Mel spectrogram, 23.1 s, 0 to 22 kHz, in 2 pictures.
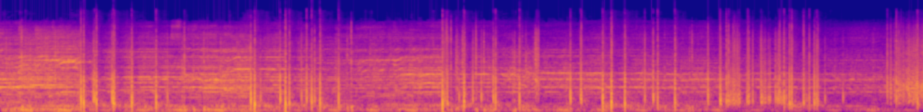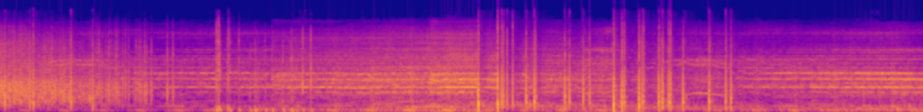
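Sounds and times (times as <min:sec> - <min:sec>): crackle of firework stars: 0:00.0 - 0:21.4
music: 0:00.0 - 0:23.0.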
